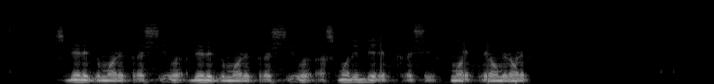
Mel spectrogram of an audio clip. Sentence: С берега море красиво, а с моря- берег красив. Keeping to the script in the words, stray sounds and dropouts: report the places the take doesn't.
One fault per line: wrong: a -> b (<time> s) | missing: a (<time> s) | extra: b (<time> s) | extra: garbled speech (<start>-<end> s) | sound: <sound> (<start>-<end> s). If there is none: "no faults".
extra: берега море красиво (1.9 s)
extra: garbled speech (4.5-5.3 s)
